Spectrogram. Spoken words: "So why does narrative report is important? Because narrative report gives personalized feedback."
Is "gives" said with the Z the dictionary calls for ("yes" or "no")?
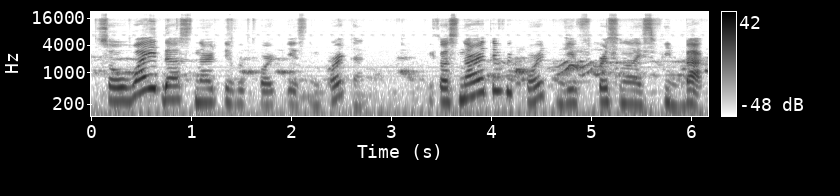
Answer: no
